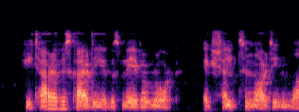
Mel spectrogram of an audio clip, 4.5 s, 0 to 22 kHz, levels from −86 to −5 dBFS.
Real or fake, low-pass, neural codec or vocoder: fake; 7.2 kHz; vocoder, 22.05 kHz, 80 mel bands, HiFi-GAN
